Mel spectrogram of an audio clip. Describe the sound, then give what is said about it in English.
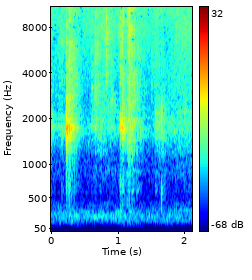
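Quiet crunching as a pet eats: a few sharp, brittle bites at irregular intervals over a low background hum, like chewing dry food. “He's just crunching away.”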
